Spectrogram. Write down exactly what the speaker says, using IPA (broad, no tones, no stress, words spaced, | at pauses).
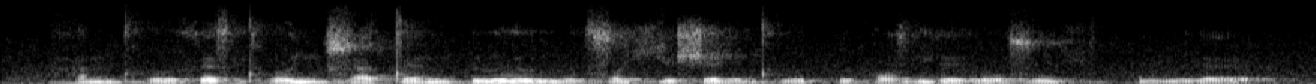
ɦandʱɤxɛzdʱɤːɲ ɮatɛn ɗɯl ɯːl zɔçeʃɛɲdʱɯː hɯɦɔzje lo zuçu k͡pɯːlɛ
